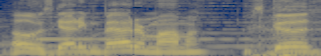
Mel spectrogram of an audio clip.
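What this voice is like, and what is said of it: Put-on Southern accent with twang. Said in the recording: “the southern one ... Try to start adding a little more twang ... the inflection ... It's getting better.”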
